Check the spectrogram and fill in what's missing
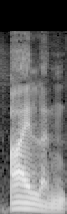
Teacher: Island, scritto isola in inglese, però non si pronuncia l'S. It's island.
